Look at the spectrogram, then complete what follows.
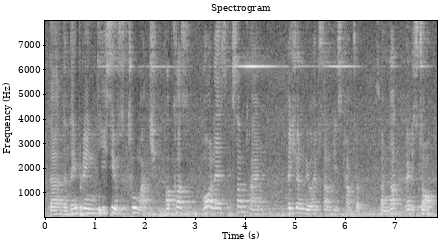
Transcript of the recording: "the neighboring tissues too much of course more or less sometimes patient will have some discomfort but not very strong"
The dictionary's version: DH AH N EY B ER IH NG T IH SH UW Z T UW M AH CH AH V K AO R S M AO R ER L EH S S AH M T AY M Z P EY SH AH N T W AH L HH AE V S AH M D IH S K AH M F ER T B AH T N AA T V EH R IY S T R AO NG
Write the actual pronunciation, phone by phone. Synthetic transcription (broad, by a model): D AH N EY B ER IH NG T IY S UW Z T UW M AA CH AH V K AO S M AO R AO L EH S S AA M T AY M S P EY SH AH N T W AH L HH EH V S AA M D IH S K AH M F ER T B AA T N AA T V EH R IY S T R AO NG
